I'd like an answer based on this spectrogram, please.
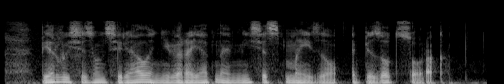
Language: Russian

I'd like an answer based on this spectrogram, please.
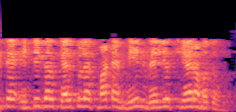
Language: Gujarati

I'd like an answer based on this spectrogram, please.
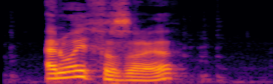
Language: Kabyle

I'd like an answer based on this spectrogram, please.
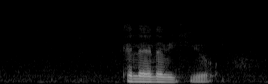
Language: Sinhala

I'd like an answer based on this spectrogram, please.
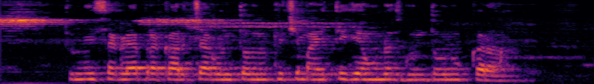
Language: Marathi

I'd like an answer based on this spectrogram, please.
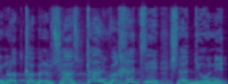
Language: Hebrew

